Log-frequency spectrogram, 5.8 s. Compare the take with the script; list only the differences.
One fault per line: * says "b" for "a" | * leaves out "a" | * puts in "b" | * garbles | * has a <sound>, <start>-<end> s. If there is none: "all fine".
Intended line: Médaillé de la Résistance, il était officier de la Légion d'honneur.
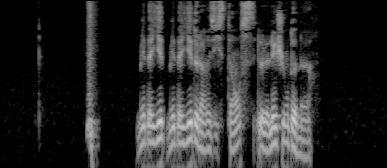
* has a whoosh, 1.3-1.5 s
* puts in "médaillé"
* leaves out "il était officier"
